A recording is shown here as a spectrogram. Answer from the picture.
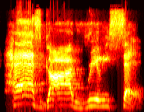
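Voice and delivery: "Has" drawn out, very slow; a slow, doubting church voice; slow mocking question. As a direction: lay it out slowly, each word apart. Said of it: "church that says".

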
